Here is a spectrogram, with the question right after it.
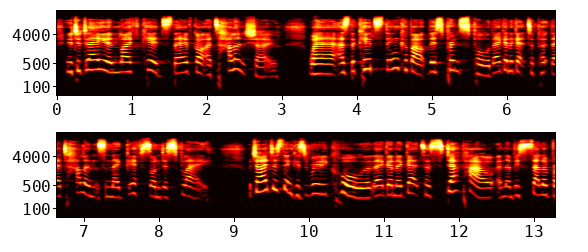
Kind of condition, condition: setting, large echoing room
